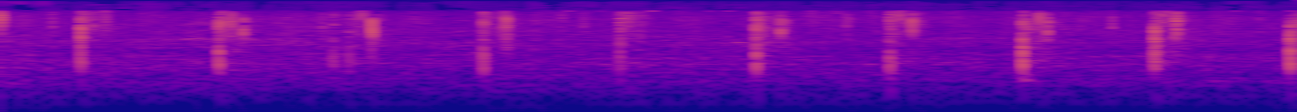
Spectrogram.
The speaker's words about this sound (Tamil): நடக்கிறது கேக்குதா? கொஞ்சம் ஸ்பீடா நடந்து போலாம்.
